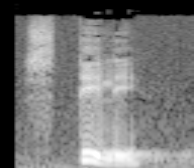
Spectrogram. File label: "styli", latin; santillana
